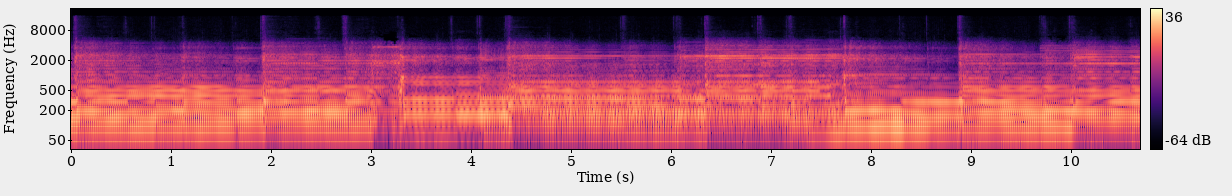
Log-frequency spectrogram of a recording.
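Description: Electric guitar through an amplifier, playing a sequence of sustained chords that changes chord several times.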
